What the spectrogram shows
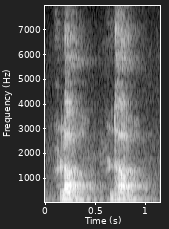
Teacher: जीभ को एकदम ऊपर जाके खटाक से नीचे गिरती है। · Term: उत्क्षिप्त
